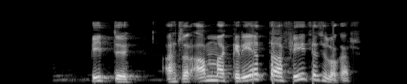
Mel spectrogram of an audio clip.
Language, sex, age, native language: Icelandic, male, 20-29, Icelandic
